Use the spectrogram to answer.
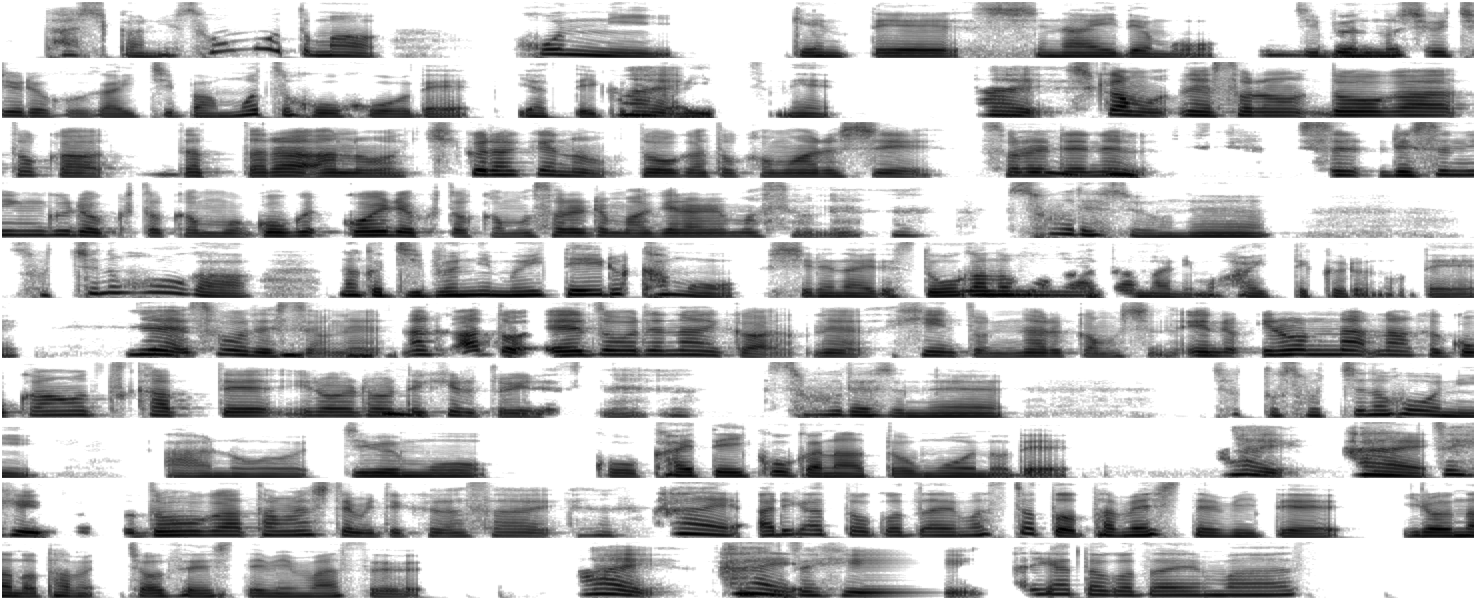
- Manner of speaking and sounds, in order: other background noise; tapping
- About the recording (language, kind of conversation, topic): Japanese, advice, どうすれば集中力を取り戻して日常を乗り切れますか？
